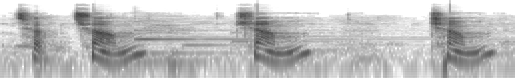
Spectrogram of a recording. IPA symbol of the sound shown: tʃ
